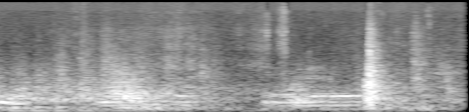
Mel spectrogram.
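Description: A racing pigeon gives a low, soft coo at close range inside a loft, the gentle burbling notes repeating under a faint background, ending with a brief rustle or clack.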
